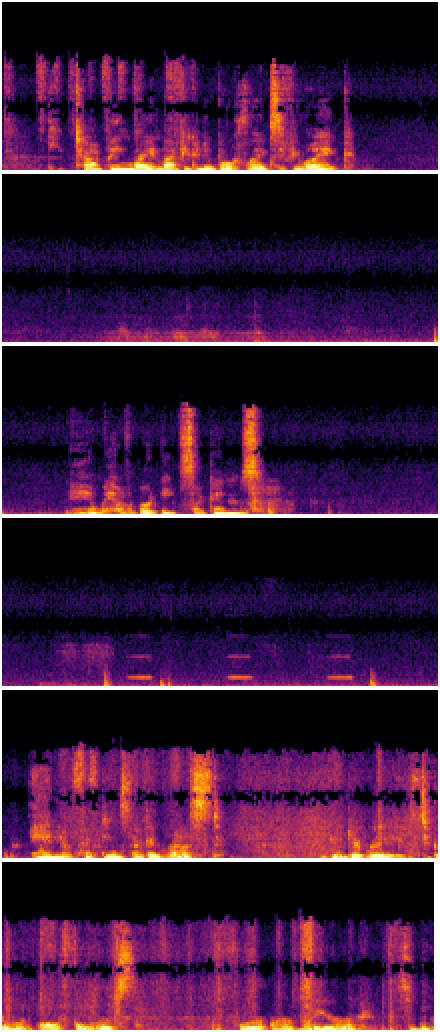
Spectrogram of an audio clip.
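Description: A young woman talks calmly and clearly, close to a microphone, in short bursts.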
